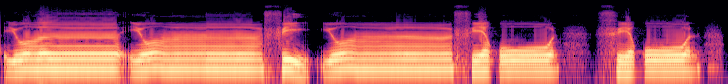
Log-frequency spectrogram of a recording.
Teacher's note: ini usahakan disamarkan nunnya kepada huruf fa. Makhraj fa ada bibir maaf gigi atas menempel dengan bawah ya. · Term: ikhfa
